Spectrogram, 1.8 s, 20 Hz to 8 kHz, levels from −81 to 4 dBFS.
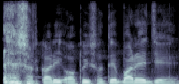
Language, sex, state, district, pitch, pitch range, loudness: Bengali, male, West Bengal, Dakshin Dinajpur, 150 Hz, 140-150 Hz, -14 LUFS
